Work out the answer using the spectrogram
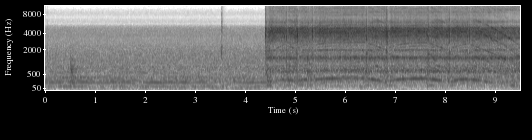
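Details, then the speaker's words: Starter bench test, likely the OEM starter from a 2010 Chevy Aveo with just over 137,000 miles, energised by switch wire and hot stud: sudden loud steady high-pitched whir with light regular pulse as the bendix drive kicks out; starter sounds healthy. "unfortunately won't be able to see the bendix or the charge drive kick out but you'll be able to hear it"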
